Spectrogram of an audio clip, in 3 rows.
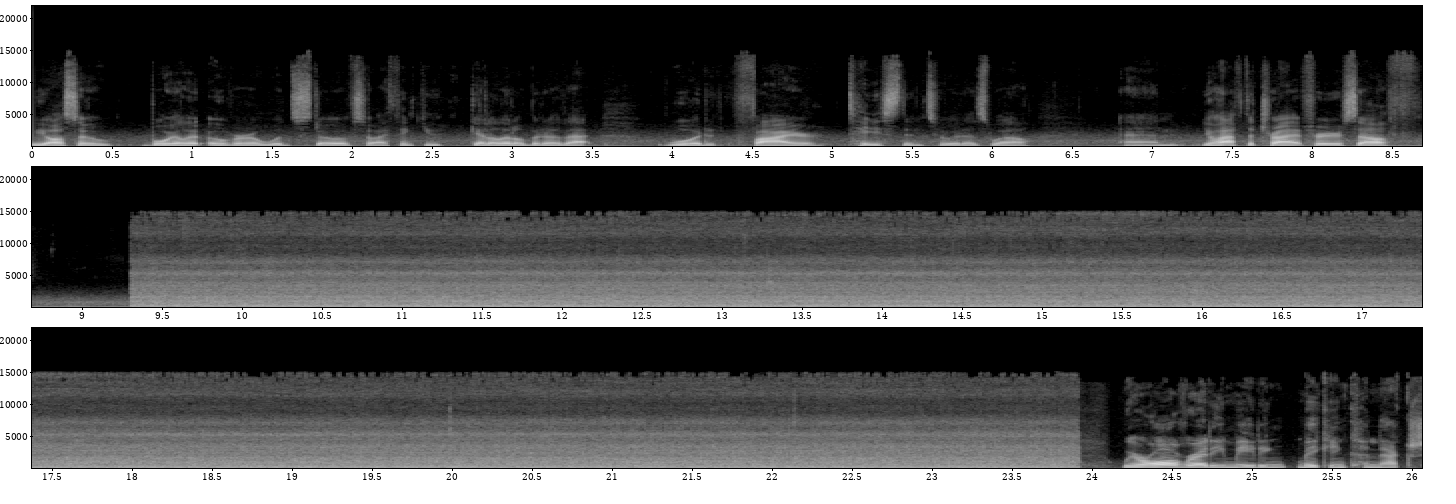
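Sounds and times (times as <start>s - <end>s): low electrical hum: 9.2s - 24.0s.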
